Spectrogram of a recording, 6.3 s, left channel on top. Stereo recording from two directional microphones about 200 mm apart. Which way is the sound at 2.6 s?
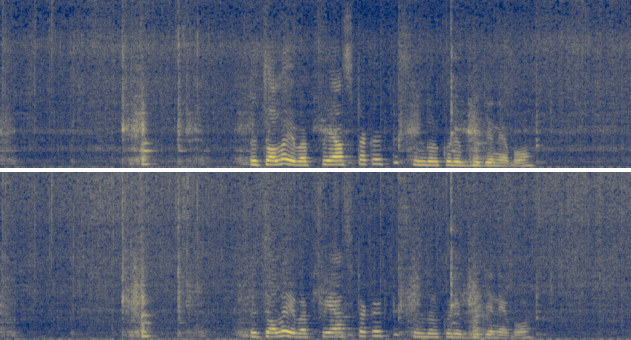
20° left (ahead or behind).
